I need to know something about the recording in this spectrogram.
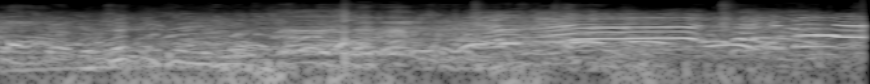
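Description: A metal bat strikes a ball with a sharp ping.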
